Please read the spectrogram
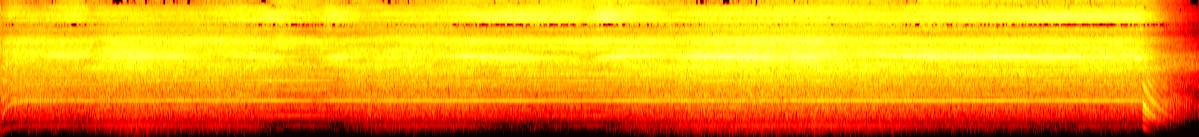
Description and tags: Straight die grinder - Run
Unbranded straight die grinder running freely.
